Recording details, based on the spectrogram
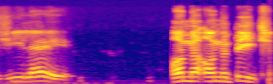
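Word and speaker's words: gilet: italian or what but it's spelled g-i-l-e-t so i've took away from that for years i've been calling it a gillette you look at the word spell it literally says gillette i've been saying it for years but it's a gilley on the on the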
